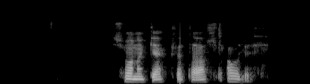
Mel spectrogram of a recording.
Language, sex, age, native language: Icelandic, male, 20-29, Icelandic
